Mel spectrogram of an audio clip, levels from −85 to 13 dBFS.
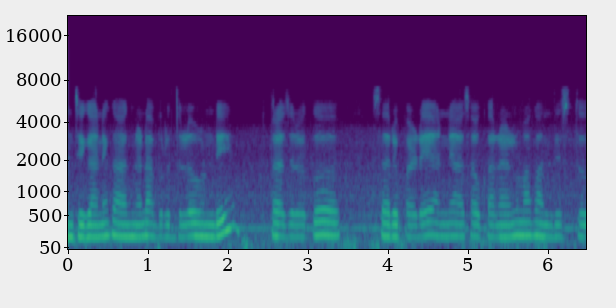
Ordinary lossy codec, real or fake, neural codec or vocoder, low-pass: MP3, 64 kbps; real; none; 7.2 kHz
